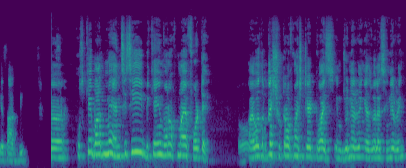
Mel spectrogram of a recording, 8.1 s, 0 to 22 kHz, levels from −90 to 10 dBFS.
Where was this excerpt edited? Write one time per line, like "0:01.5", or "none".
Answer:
0:01.0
